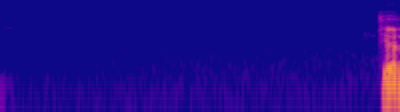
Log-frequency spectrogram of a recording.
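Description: Near silence: a pause in a man's speech, with his voice starting again just at the end.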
